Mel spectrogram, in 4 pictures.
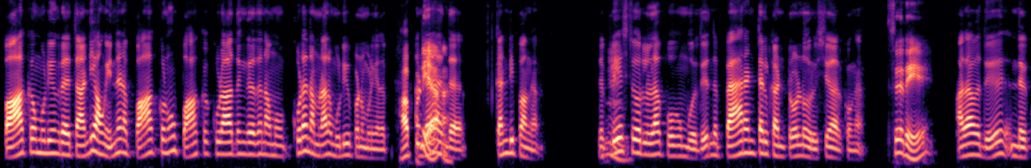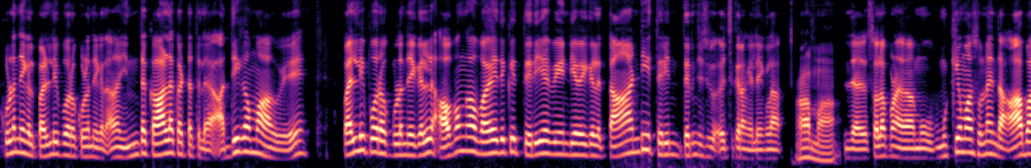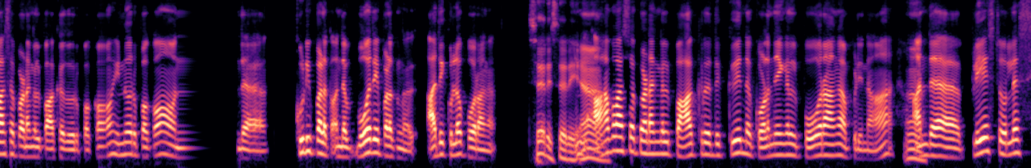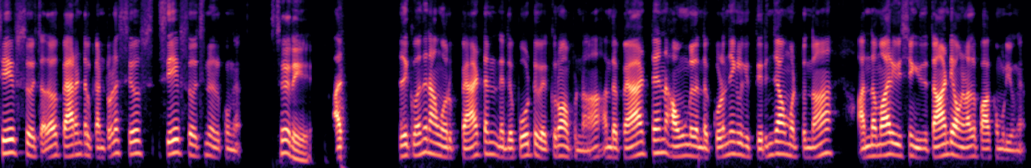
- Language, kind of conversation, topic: Tamil, podcast, பள்ளி குழந்தைகளுக்கு திரைநேரம் உள்ளிட்ட தொழில்நுட்பப் பயன்பாட்டுக்கு எப்படி சிறந்த முறையில் எல்லைகள் அமைத்துக் கொடுக்கலாம்?
- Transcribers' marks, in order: tapping; in English: "பேரன்டல் கண்ட்ரோல்ன்னு"; other noise; other background noise; distorted speech; in English: "சேஃப் சேர்ச்"; in English: "பேரன்டல் கண்ட்ரோல்ல, சேவ்ஸ் சேஃப் சேர்ச்சுன்னு"; in English: "பேட்டர்ன்"; in English: "பேட்டர்ன்"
